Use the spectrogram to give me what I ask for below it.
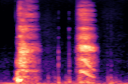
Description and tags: woman having a small sensual laugh
woman having a small laugh very close, a tiny bit of a sensual sound to it.
laughter, humor, smile, laugh, girl, woman, female, jolly, funny, joy, giggle, women, sensual, happiness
